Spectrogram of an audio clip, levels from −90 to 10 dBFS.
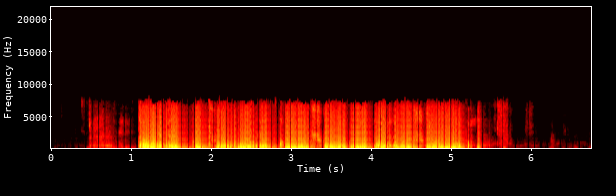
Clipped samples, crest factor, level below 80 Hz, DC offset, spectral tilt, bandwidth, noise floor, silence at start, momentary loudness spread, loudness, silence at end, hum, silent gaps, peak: under 0.1%; 20 dB; -42 dBFS; under 0.1%; -6.5 dB/octave; 7.8 kHz; -71 dBFS; 0.5 s; 6 LU; -22 LUFS; 1.4 s; none; none; -2 dBFS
